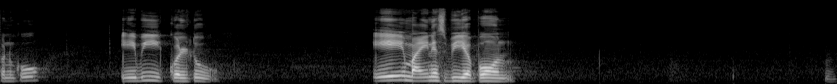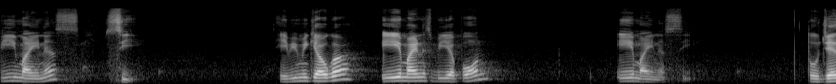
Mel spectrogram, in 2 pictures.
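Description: A man explains calmly in short phrases, close to a microphone.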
